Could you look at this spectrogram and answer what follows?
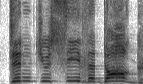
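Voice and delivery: high, loud, slow alarmed shout; alarmed lady. Retold or imitated. Homeowner warning kids about her dog, loud shout.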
